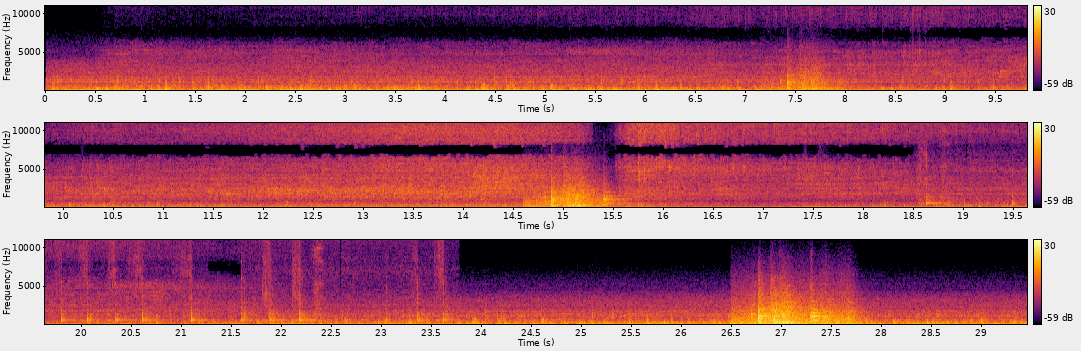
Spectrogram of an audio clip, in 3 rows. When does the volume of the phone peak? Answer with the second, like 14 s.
27 s.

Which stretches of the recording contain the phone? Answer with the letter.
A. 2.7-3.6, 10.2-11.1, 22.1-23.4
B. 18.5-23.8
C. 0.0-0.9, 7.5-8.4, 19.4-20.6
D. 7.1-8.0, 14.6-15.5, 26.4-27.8
D.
